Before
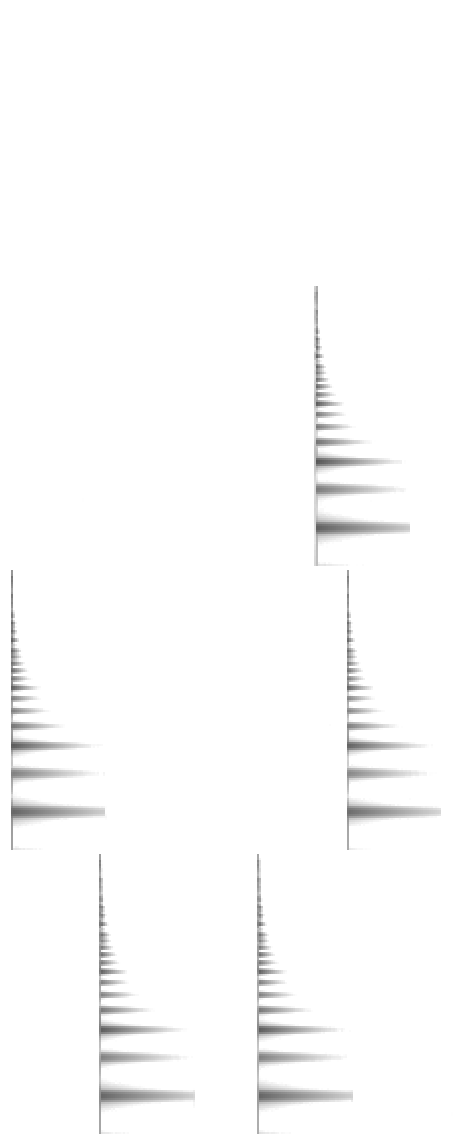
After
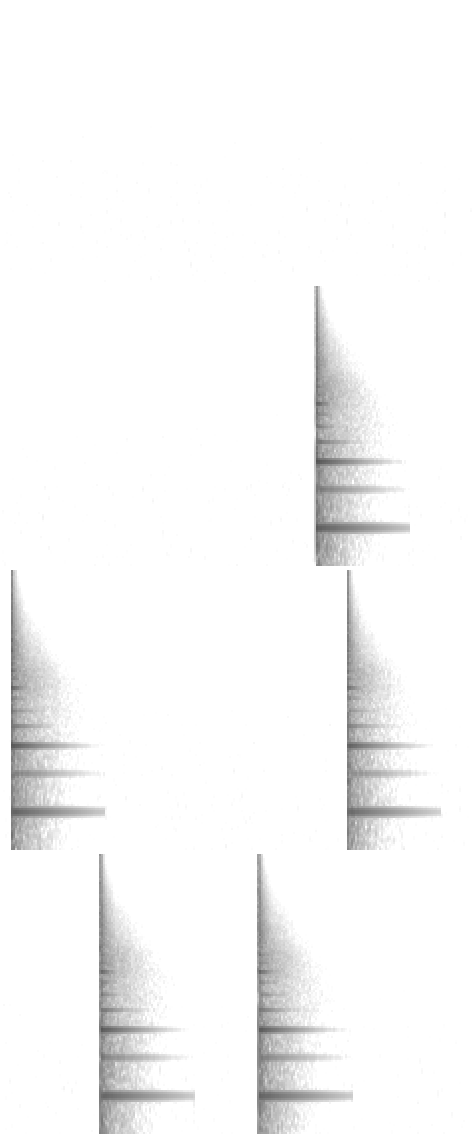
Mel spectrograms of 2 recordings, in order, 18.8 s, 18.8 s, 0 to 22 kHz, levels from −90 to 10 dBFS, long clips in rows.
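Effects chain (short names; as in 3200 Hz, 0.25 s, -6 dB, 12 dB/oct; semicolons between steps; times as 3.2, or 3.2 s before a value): noise-modulated delay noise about 2600 Hz, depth 0.031 ms; gain +1.5 dB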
